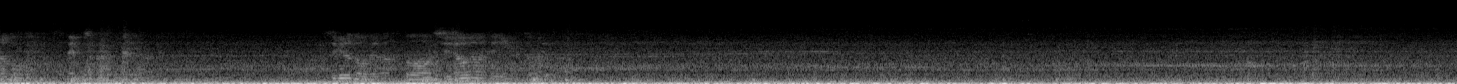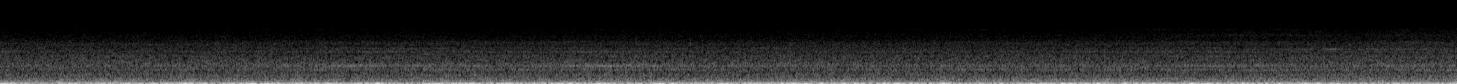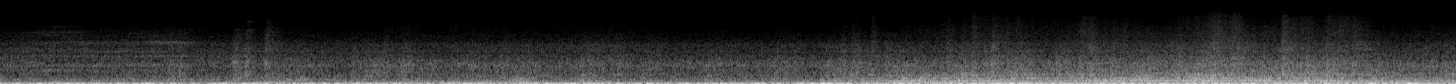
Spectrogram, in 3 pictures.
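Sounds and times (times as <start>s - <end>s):
207 series electric train running rumble: 0.0s - 43.6s.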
